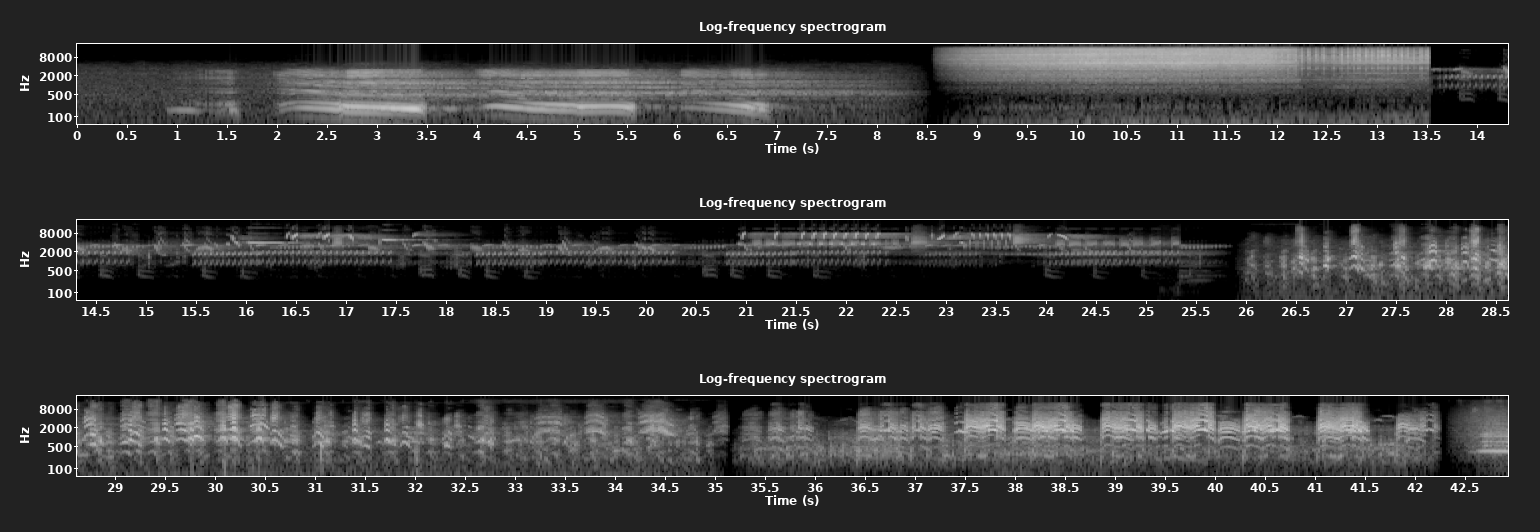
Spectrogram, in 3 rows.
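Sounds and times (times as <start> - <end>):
animal hissing: 8.6 - 13.6
high chirps: 8.6 - 13.6
rapid chattering calls: 8.6 - 13.6
trilling animal calls: 26.0 - 42.3.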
